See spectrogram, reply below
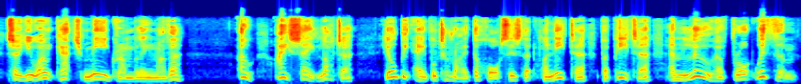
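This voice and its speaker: Brief: man playing a bright, bouncy boy, raised pitch, husky grain. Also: moderate pace, no echo. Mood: excited. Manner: bright and excited. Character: cheerful young circus boy, lively.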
